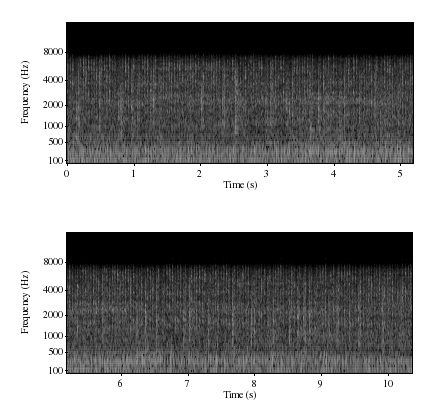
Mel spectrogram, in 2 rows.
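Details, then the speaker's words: 1929 Ford Model A pickup, old four-cylinder flathead with updraft carburetor, idling with hood open: even slow idle with a sharp puffing tick on each firing pulse; small exhaust leak. "she is an old Flathead it's got a bit of an exhaust leak"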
